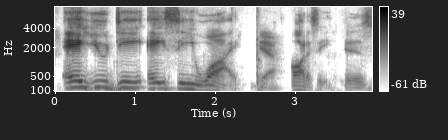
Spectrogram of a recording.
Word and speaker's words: Audacy: Odyssey is how it's pronounced. It looks like when you first see it, it looks like you should be saying Audacity, but then you look at it and it's right.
